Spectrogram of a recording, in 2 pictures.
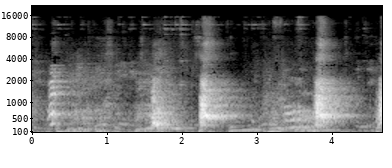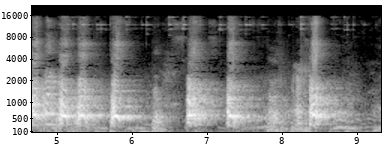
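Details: German Shepherd and Huskies play fighting, with gruff, mid-pitched barks and yips coming in uneven bursts, some single and some in quick doubles, over a busy background of scuffling noise.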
